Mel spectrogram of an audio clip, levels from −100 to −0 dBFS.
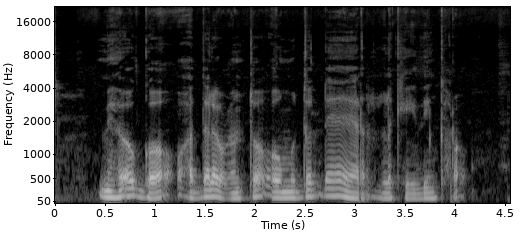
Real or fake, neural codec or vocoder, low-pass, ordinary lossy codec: real; none; none; none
